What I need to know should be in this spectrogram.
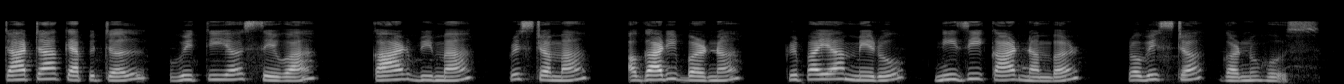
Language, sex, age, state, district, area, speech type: Nepali, female, 30-45, West Bengal, Kalimpong, rural, read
